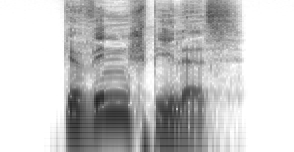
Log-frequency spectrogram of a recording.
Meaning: genitive of Gewinnspiel
- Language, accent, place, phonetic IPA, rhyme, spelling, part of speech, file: German, Germany, Berlin, [ɡəˈvɪnˌʃpiːləs], -ɪnʃpiːləs, Gewinnspieles, noun, De-Gewinnspieles.ogg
